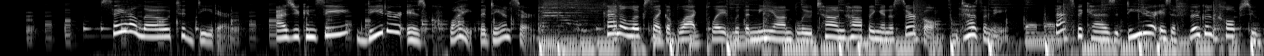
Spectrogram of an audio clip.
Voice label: Explainer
